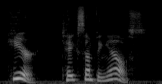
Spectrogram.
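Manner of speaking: high, eager offer; enthusiastic. A narrator's reading. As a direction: push it on him eagerly. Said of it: "added enthusiastically".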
